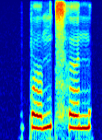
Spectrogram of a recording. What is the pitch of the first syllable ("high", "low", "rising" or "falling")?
rising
